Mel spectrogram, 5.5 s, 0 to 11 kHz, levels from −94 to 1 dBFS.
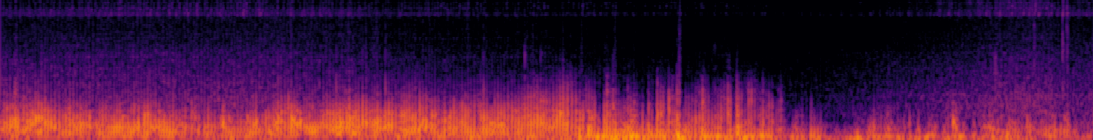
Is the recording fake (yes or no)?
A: yes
